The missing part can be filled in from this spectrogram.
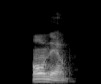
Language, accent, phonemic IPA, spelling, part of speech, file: French, France, /ɑ̃.n‿ɛʁb/, en herbe, adjective, LL-Q150 (fra)-en herbe.wav
- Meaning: budding, in the making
